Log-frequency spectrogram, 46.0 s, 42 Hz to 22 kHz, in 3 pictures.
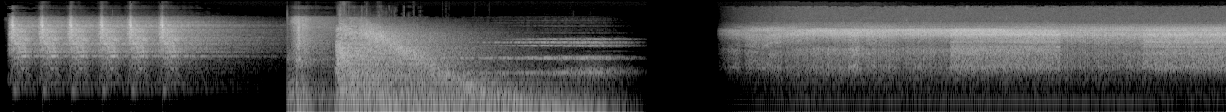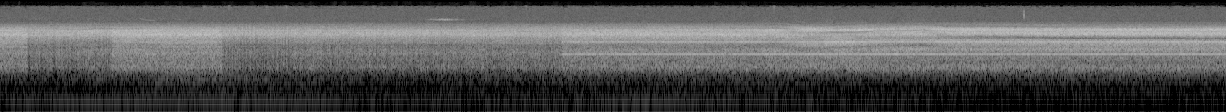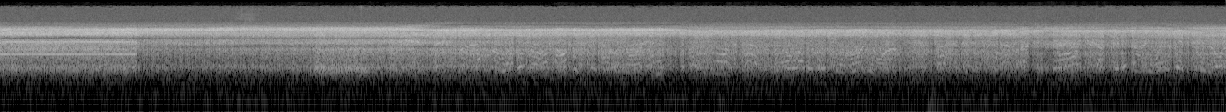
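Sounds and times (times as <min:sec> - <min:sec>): radio static: 0:09.2 - 0:45.9
steady warning alarm tone: 0:22.3 - 0:32.4.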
